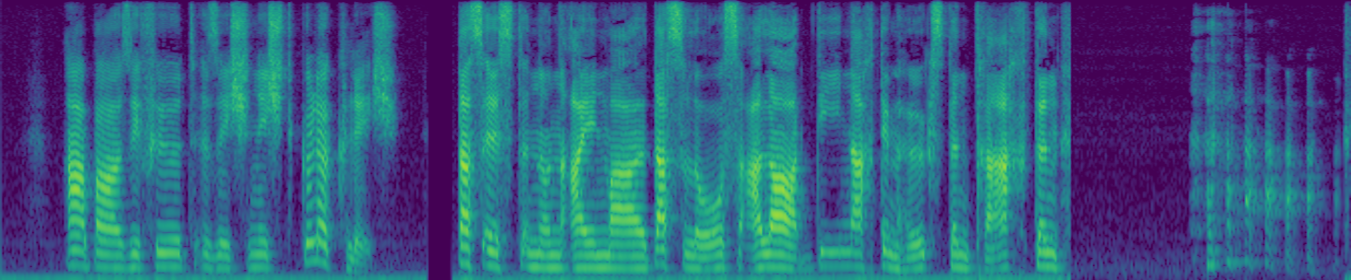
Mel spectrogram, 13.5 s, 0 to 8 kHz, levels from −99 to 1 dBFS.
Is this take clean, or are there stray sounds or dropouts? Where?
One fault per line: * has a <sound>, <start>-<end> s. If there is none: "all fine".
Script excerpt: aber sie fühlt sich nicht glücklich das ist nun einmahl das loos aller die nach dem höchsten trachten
* has a laugh, 11.9-13.4 s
